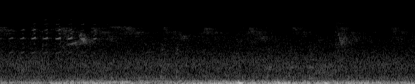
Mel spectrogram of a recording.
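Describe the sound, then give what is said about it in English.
Birds calling: a quick run of short high chirps at the start, then a few scattered calls over a steady low rumble of background noise. “Learning how to understand these sounds can tell you a great deal about the state of affairs in the bird community, giving you a whole new level of understanding of what's happening moment by moment in their lives.”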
